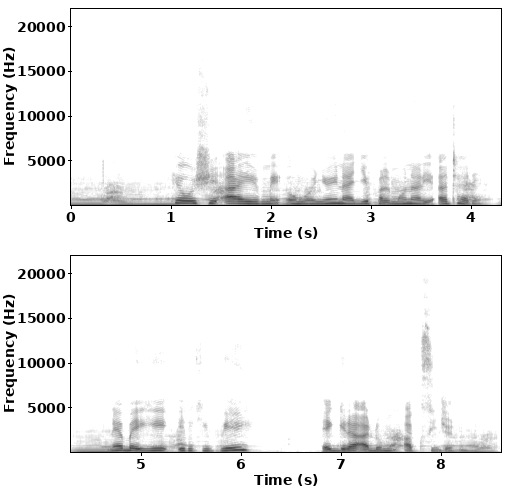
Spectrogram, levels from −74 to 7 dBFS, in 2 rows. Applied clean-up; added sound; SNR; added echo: neural mask model RNNoise.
